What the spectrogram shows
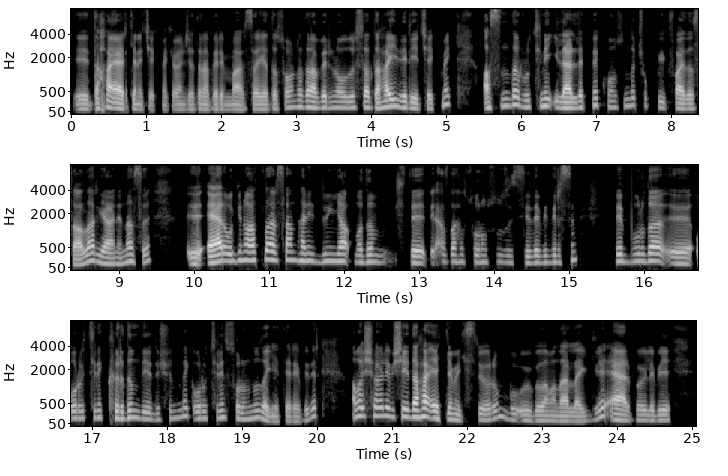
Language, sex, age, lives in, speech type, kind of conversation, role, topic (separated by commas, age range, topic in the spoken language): Turkish, male, 25-29, Netherlands, conversation, advice, advisor, Egzersiz yapmayı neden sürekli erteliyorum?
